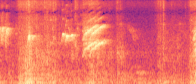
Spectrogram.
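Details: Singing canary gives a short flat whistle, a rising slurred phrase and a loud sweeping upward note, with faint clicks and rustles behind.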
